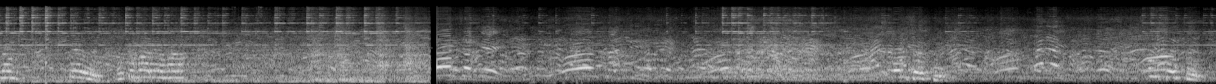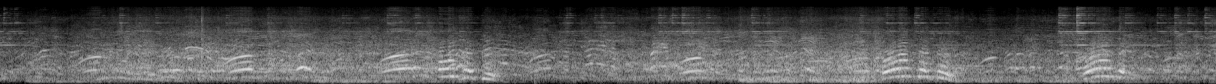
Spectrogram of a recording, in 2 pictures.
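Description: A large crowd of men and women chatters and shouts all around.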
